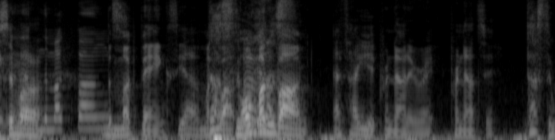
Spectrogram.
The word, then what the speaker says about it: mukbang: the mukbangs. The mukbangs. Yeah. That's the Oh, weirdest- mukbang. That's how you pronounce it.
